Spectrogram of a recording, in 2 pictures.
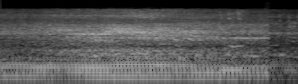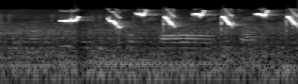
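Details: Long-tailed shrike, locally called cendet, singing: after a stretch of background rumble, a rapid series of sharp, high, sweeping whistled notes repeated about twice per second.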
